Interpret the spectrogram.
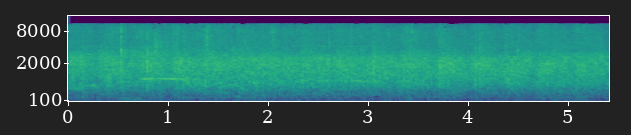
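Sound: audience clapping hands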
